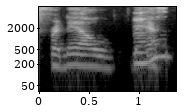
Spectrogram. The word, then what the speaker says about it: Fresnel: And I was going earlier, and it's Fresnel. S is silent.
